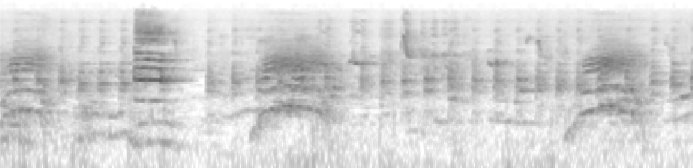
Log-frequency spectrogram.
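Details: Chicken meeting a cat for the first time: repeated harsh arched squawks about every one and a half seconds, mixed with softer clucks and a short high squeaky note near the start.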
